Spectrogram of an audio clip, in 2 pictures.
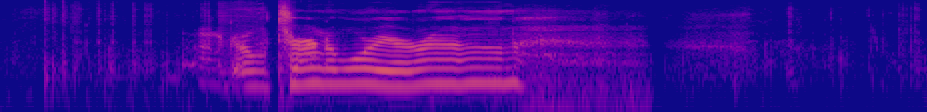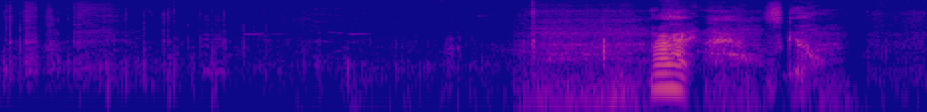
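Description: A man groans loudly with strain, close by.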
